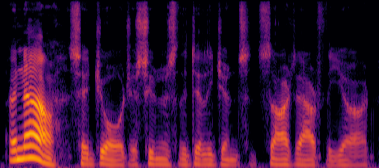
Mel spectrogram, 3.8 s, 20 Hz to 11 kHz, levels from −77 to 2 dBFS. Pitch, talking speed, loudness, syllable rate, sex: 105 Hz, 235 wpm, -20 LUFS, 5.7 syllables/s, male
